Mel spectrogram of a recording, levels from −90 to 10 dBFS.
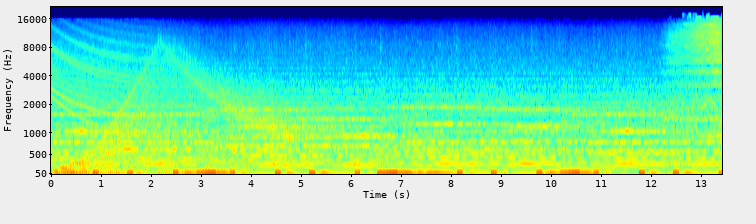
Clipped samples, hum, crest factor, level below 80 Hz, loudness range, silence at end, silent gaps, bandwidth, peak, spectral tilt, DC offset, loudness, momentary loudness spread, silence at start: under 0.1%; none; 14 dB; -20 dBFS; 2 LU; 0 s; none; 17 kHz; -4 dBFS; -5 dB/octave; under 0.1%; -20 LUFS; 5 LU; 0 s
